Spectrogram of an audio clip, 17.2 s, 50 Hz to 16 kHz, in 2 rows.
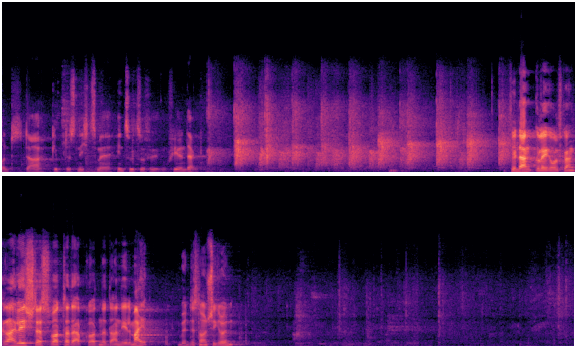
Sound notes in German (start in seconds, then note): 3.0 Beifall bei der FDP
